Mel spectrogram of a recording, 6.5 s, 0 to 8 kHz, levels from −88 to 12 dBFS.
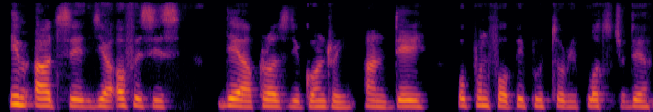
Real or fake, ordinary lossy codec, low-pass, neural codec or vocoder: fake; none; 7.2 kHz; codec, 16 kHz, 1 kbps, X-Codec, WavLM features, trained on Multilingual LibriSpeech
